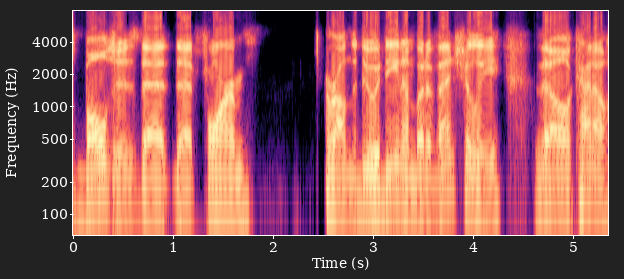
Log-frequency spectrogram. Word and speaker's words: duodenum: of the small intestine called the duodenum not duodenum very commonly mispronounced medical term okay and then essentially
